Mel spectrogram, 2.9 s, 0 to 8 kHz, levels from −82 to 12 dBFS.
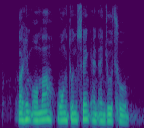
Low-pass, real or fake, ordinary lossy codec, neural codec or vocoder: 7.2 kHz; real; Opus, 24 kbps; none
